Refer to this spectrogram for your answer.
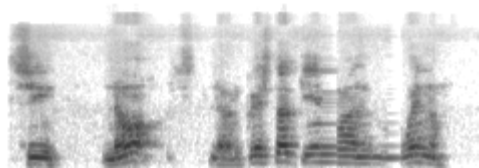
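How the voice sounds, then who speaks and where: A man speaks at a very slow pace. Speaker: orchestra musician. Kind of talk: interview.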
